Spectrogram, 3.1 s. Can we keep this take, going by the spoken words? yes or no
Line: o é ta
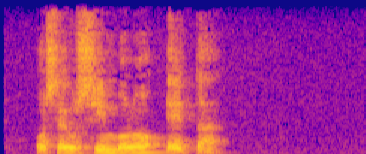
no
